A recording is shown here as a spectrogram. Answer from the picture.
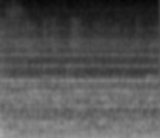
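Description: Film soundtrack music with held, sustained tones, playing from the LG TV's built-in speakers.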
